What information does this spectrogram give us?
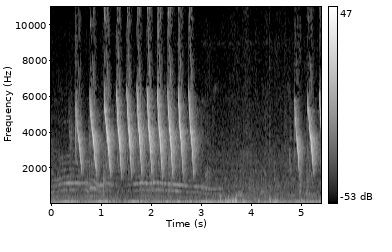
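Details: Javan prenjak, the bar-winged prinia, singing as a lure for ciblek kristal birds: a run of about twelve sharp downslurred buzzy notes over a faint low whistle, then a pause and a new start.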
